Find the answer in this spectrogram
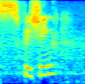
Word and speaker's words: phishing: There is another important type of malware, that is phishing, pronounced as phishing. The spelling is little bit different, but the pronunciation word is starting with F.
